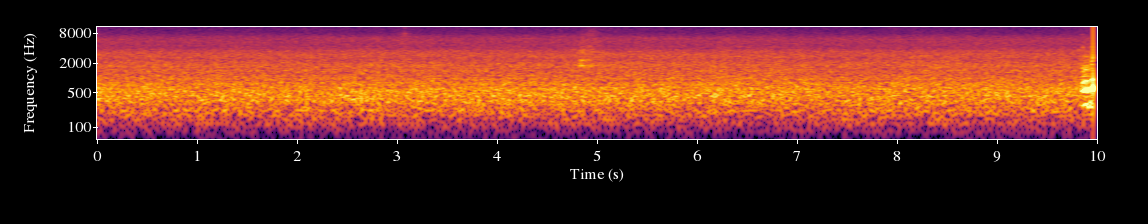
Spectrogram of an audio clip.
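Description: Steady, even hiss of room tone in a lecture hall, with no other sound standing out.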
